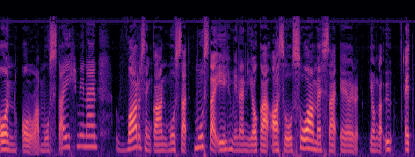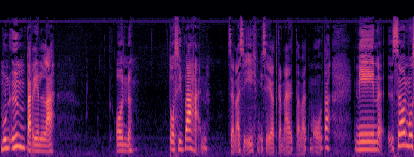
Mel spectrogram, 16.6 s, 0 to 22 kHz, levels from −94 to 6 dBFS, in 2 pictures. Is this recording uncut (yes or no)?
yes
